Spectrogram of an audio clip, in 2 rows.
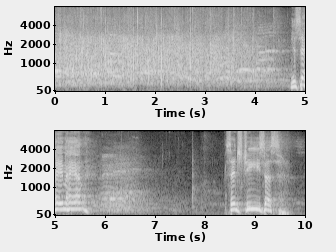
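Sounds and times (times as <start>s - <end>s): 
audience clapping: 0.0s - 4.7s
speech: 4.7s - 5.8s, 8.5s - 9.7s.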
